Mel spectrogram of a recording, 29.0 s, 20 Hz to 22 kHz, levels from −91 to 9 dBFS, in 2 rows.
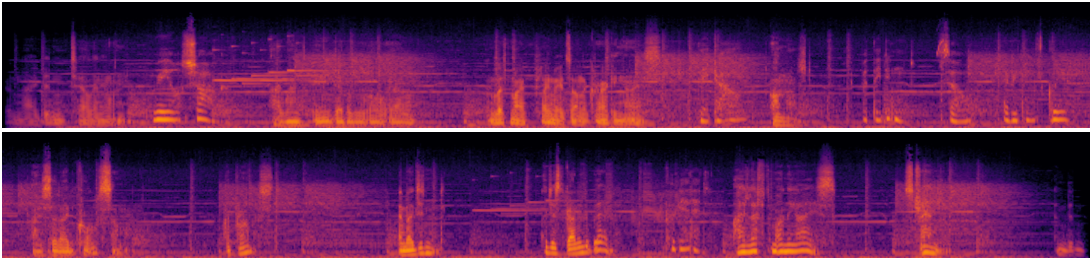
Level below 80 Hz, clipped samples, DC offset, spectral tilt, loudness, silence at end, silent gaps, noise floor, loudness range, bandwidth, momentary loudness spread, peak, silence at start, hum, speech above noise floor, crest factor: -46 dBFS; under 0.1%; under 0.1%; -4 dB/octave; -25 LUFS; 0.1 s; none; -47 dBFS; 5 LU; 13.5 kHz; 19 LU; -4 dBFS; 0.15 s; none; 23 dB; 22 dB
